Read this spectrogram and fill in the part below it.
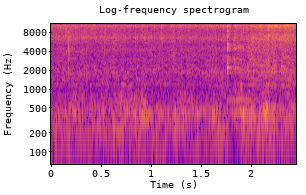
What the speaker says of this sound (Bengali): তারপরে ডালিয়াগুলো দিয়ে দিব, ভালো করে ভেজে দিব।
